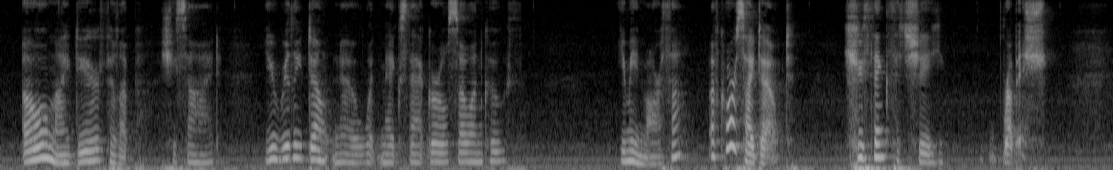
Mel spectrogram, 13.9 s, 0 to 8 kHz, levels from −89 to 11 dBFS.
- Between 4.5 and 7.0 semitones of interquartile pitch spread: Yes, wide, 5.4 semitones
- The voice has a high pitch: No, medium, 160 Hz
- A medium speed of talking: No, slow, 120 wpm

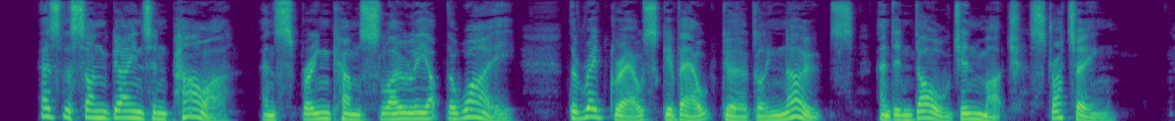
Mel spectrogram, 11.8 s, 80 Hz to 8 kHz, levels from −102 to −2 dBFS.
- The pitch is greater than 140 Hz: No, low, 135 Hz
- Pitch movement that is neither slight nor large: No, wide, 7.0 semitones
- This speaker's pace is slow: Yes, slow, 130 wpm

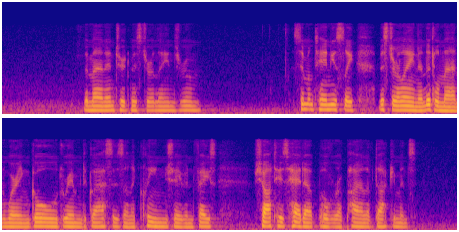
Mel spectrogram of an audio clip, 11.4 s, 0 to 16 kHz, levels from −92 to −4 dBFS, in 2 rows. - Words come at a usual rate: Yes, average, 160 wpm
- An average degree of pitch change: No, narrow, 2.0 semitones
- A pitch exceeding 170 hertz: No, low, 130 Hz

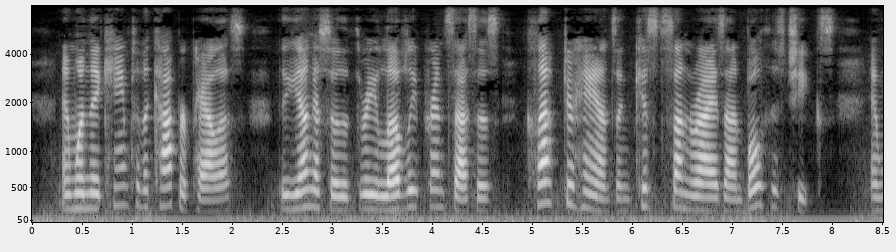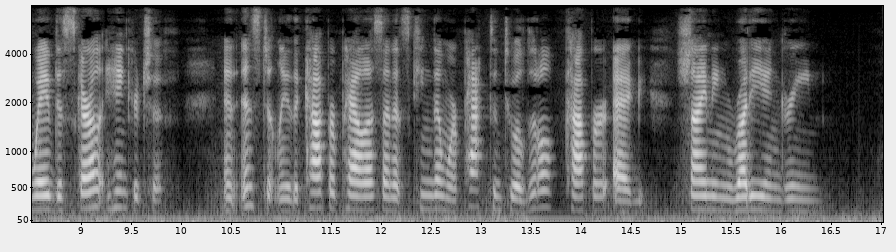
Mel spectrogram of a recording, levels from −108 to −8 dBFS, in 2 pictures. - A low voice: No, high, 195 Hz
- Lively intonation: No, average, 3.8 semitones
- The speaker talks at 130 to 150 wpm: No, average, 175 wpm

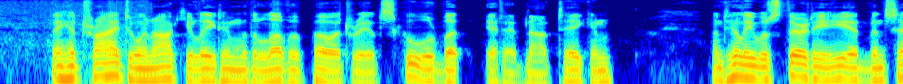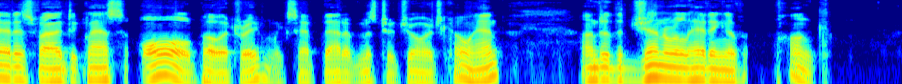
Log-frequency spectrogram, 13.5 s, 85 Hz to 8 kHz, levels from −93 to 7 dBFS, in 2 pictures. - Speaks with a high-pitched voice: No, very low, 95 Hz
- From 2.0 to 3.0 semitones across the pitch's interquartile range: No, average, 3.8 semitones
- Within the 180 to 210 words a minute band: Yes, average, 185 wpm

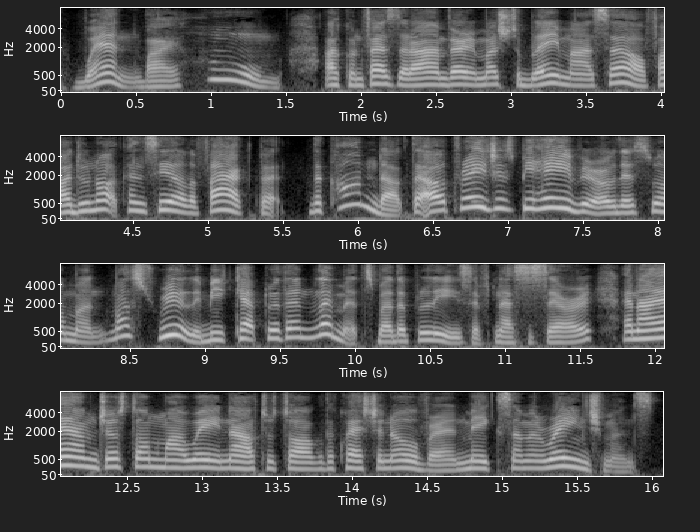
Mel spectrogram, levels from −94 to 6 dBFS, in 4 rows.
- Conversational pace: No, fast, 210 wpm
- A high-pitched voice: Yes, high, 220 Hz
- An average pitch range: No, wide, 5.8 semitones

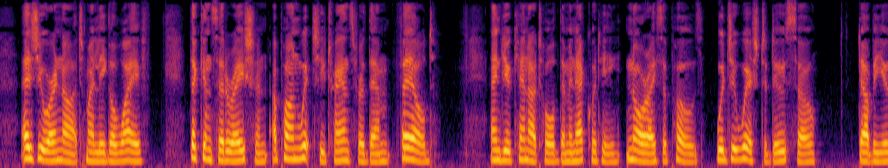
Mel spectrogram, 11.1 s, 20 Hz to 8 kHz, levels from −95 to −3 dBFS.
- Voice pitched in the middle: Yes, medium, 160 Hz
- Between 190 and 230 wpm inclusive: No, average, 165 wpm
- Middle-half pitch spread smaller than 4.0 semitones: Yes, narrow, 2.6 semitones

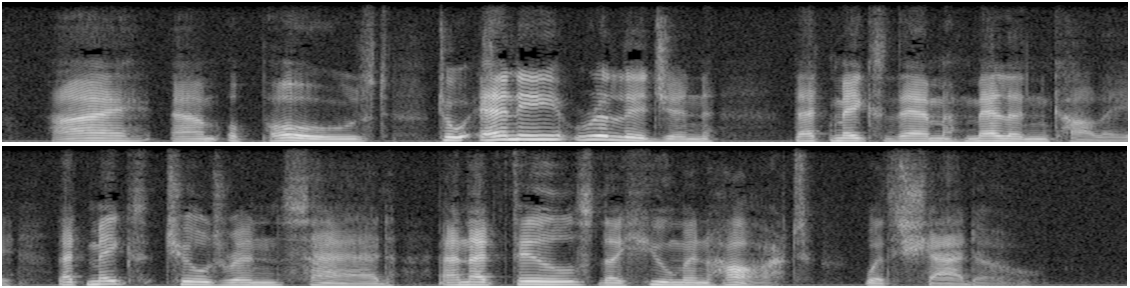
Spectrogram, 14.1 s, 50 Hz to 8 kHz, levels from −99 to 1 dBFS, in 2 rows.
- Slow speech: Yes, slow, 95 wpm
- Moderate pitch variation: Yes, average, 3.9 semitones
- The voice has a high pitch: No, low, 135 Hz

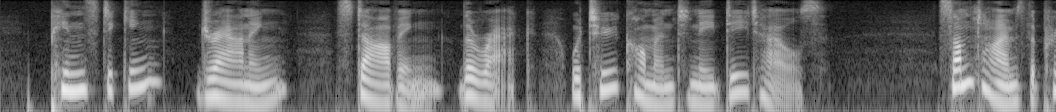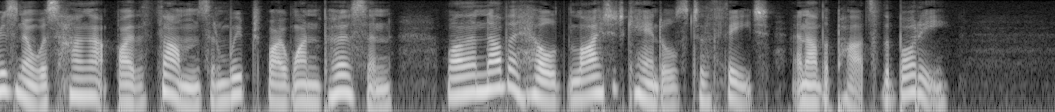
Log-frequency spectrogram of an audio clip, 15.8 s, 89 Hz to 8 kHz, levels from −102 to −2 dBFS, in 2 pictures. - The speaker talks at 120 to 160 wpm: Yes, average, 150 wpm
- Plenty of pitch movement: Yes, wide, 6.7 semitones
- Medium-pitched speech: Yes, medium, 160 Hz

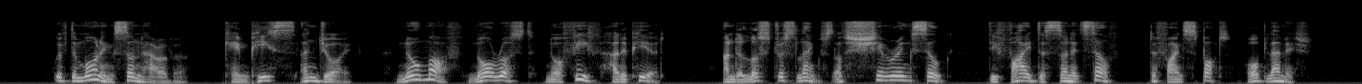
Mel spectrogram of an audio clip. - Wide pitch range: Yes, wide, 7.8 semitones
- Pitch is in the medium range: Yes, medium, 150 Hz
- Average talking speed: Yes, average, 145 wpm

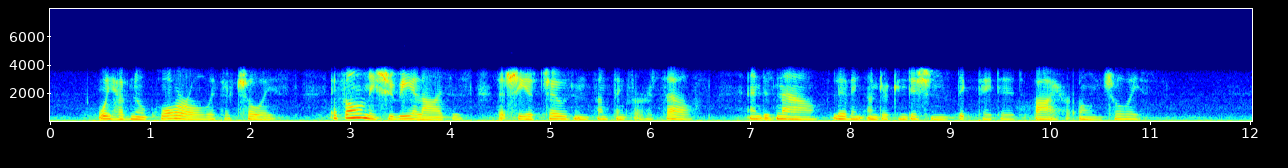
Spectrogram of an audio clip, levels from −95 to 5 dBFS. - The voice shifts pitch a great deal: No, average, 2.8 semitones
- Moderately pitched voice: Yes, medium, 165 Hz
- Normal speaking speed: Yes, average, 145 wpm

